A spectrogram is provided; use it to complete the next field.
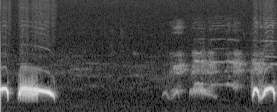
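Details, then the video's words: Spotted dove giving a 'thúc' urging coo and calling coo in field-voice style, used to train newly caught wild doves; one long, loud, level coo, a pause with faint softer notes, then a loud paired bowed coo. "Chim cu gáy thúc + gáy gọi. giọng đồng, giọng hạp bổi mở lên tập chim bổi nghe rất nhanh nổi"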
